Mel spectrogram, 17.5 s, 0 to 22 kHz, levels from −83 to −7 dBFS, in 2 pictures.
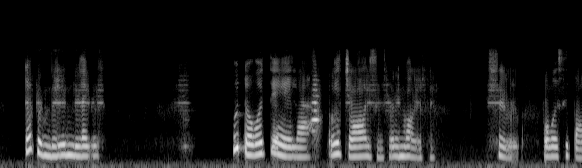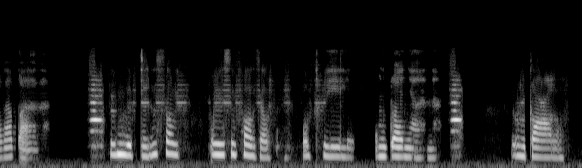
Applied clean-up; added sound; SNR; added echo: neural diffusion model UNIVERSE++.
